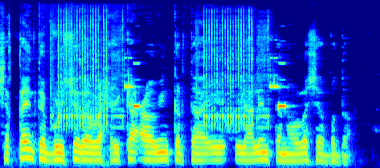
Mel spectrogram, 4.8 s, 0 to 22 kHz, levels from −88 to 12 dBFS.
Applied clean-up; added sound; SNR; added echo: classical method log-MMSE.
